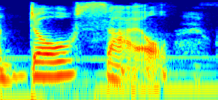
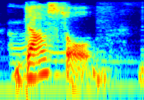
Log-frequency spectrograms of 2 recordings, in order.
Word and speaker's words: docile: 它可以读作 docile 或者 docile docile docile D-O-C-I-L-E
